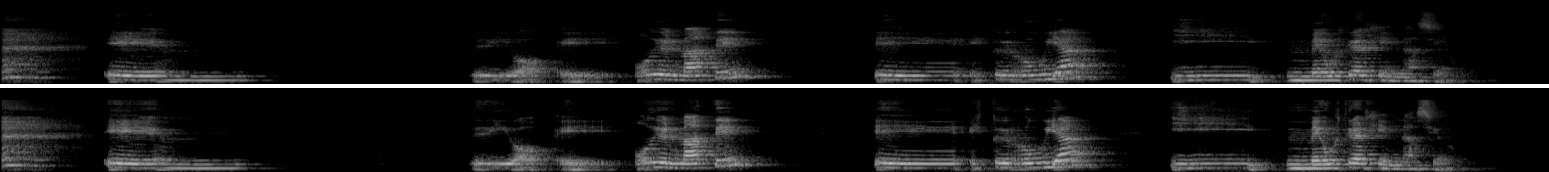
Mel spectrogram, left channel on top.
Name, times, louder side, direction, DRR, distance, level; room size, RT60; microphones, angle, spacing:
voice 1, 0.0-0.7 1.0-2.4 4.7-6.1 6.3-7.5 8.7-10.9 11.7-12.6 12.9-14.5, right 3 dB, 65° right, 4 dB, 0.4 m, -30 dB
3.9 x 2.4 x 2.5 m, 0.79 s
head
